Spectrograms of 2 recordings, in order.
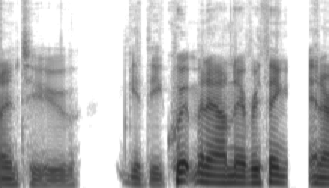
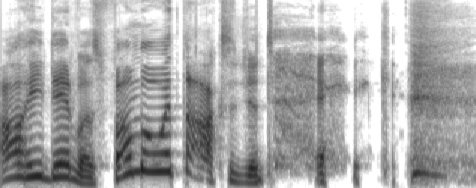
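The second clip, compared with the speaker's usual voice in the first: imitated angry yell, higher; 12 semitones higher than usual. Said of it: "she was just raging, yelling".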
